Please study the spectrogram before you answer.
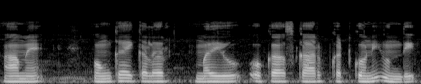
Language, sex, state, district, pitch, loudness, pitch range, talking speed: Telugu, male, Telangana, Mahabubabad, 135 Hz, -19 LUFS, 130-140 Hz, 115 wpm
